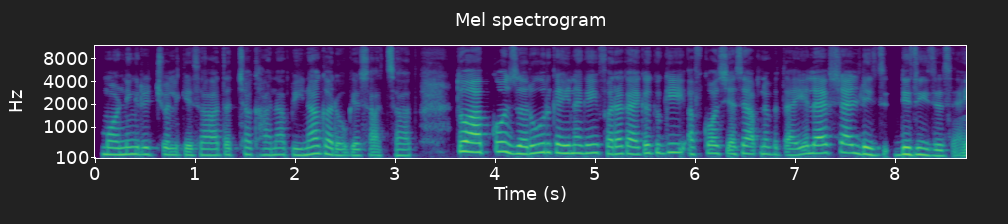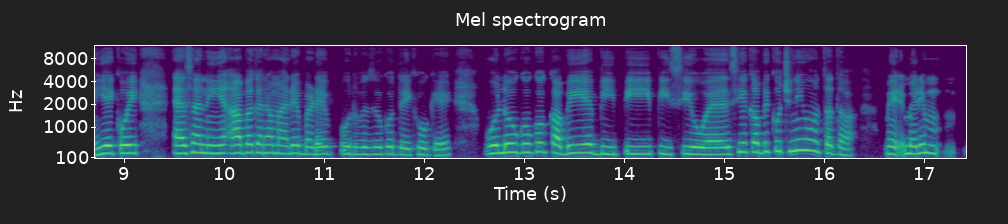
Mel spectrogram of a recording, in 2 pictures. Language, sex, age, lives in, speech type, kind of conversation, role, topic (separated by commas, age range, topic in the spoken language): Hindi, female, 30-34, India, conversation, podcast, guest, Tum apne badan ko shaant karne ke liye sabse zyada kya karte ho?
